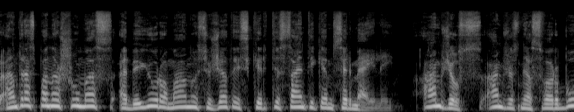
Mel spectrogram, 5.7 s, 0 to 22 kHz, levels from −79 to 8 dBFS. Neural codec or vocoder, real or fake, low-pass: vocoder, 44.1 kHz, 128 mel bands every 512 samples, BigVGAN v2; fake; 14.4 kHz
